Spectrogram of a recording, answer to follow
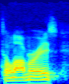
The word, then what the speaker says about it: telomerase: Telomere ACE, pronounced telomerase, is an enzyme that repairs and maintains the ends of your chromosomes.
